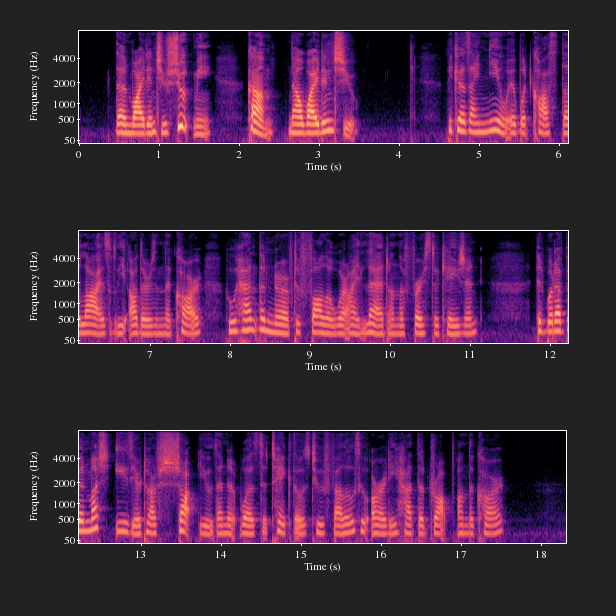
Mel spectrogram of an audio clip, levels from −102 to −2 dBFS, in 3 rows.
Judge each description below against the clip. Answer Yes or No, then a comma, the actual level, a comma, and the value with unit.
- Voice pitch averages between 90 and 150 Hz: No, medium, 180 Hz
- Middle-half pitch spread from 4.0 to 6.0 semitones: No, average, 3.3 semitones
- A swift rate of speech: Yes, fast, 210 wpm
